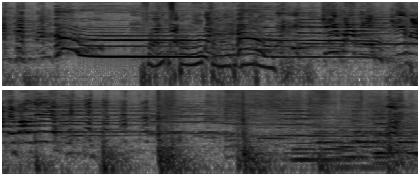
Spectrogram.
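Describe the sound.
A person imitates a wolf, letting out several long, drawn-out howls that rise and fall in pitch, loud, followed by a noisier stretch of voices and commotion.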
